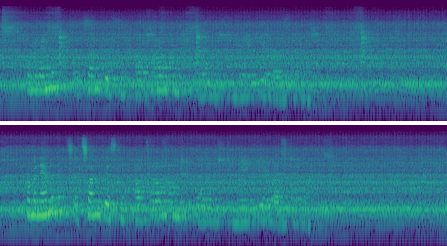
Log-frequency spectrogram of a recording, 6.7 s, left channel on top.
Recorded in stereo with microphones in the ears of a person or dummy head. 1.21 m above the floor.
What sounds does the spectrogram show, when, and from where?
0.4 s a woman speaking: 40° right (ahead or behind), 0.7 m
2.0 s a woman speaking: 85° right, 4 m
